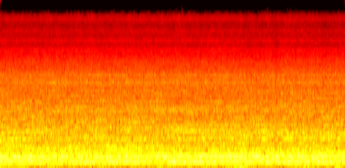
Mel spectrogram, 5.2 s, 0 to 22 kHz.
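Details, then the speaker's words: Mr. Heater Contractor Series propane forced-air heater, new, switched from low to max 60,000 BTU: loud steady roar of burner and fan, no pulsing, rattles or pitch changes; normal operation at full output. "Let's turn it on full tilt and boogie right now and see what happens. That's still on low. Let's see what the sounds. That's maxed out, 60,000 BTU."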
